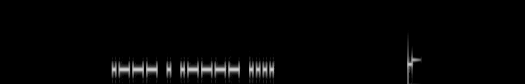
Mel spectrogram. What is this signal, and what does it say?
Morse code, heard as a keyed tone, about 36 wpm, 700 Hz. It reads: JE1H
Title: Four Challenging Letter-Number Combinations 35wpm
